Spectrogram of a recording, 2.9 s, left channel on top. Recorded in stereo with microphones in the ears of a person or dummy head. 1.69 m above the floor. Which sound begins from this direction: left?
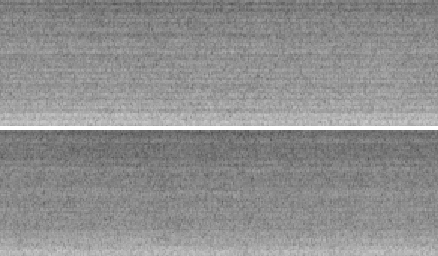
Running water, at 0.0 s.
